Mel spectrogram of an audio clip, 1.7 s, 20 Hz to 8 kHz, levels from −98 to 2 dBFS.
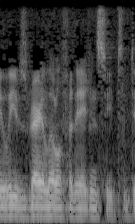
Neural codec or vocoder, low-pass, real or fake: none; 7.2 kHz; real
